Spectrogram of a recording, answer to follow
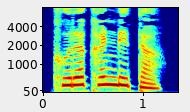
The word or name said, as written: ಖುರಖಂಡಿತ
